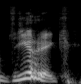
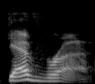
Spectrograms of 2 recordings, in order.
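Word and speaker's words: geimhreadh: Like I always tell people gierig is winter in Cork. In Dublin, they call it Gevra.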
